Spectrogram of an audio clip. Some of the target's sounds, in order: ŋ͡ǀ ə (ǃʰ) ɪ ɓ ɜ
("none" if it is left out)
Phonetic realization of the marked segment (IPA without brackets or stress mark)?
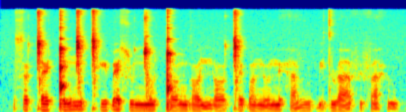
ǀʰ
